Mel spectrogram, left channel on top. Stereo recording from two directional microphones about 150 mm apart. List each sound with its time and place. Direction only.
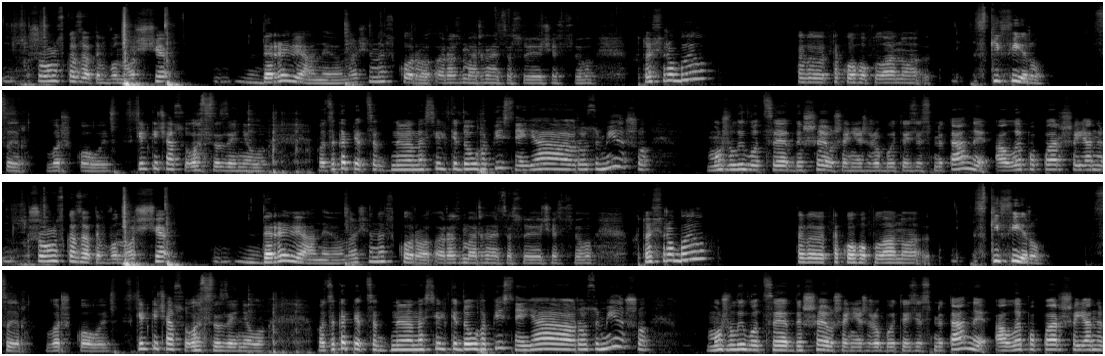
0.3 s speech: 25° right (ahead or behind)
7.9 s speech: 40° right (ahead or behind)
